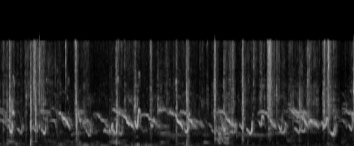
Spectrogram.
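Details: A chorus of grey francolin (dakhni teetar) chicks: high, downslurred peeps repeated every fraction of a second, broken by sharp clicks and scraping noises.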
